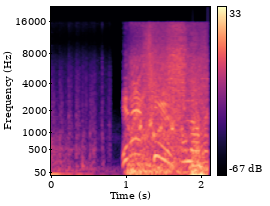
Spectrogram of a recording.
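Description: A fiery attack bursts with a whooshing roar.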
